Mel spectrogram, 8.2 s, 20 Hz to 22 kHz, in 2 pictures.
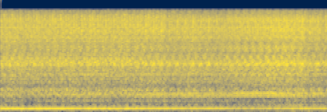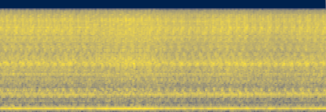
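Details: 1949 Chevy 3100 idling after swapping its Pertronix Flamethrower distributor advance springs to high-range copper for earlier mechanical advance; even, steady low rumble with no misses, knocks or hunting, seeming to start easier and idle higher from more advance.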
